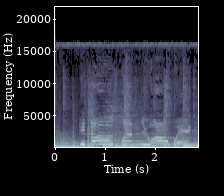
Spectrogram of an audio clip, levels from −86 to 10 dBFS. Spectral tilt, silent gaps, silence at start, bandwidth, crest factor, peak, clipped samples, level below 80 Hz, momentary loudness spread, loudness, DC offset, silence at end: -5.5 dB/octave; none; 0 s; 17 kHz; 14 dB; -4 dBFS; under 0.1%; -34 dBFS; 3 LU; -18 LUFS; under 0.1%; 0 s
